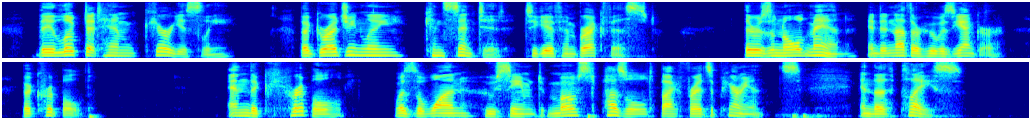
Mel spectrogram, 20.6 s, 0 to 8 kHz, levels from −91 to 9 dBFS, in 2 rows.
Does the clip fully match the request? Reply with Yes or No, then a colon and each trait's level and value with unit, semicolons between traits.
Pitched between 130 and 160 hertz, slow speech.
Yes: medium, 140 Hz; slow, 115 wpm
